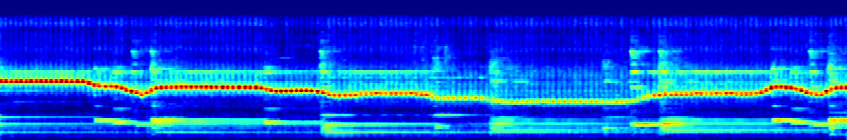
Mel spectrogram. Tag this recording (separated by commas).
Theremin, Music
